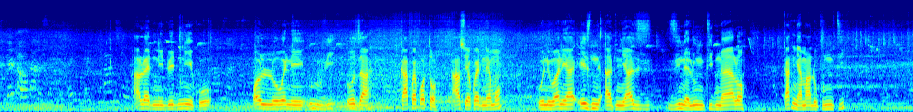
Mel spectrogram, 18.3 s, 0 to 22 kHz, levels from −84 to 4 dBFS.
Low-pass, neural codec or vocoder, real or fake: 14.4 kHz; none; real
